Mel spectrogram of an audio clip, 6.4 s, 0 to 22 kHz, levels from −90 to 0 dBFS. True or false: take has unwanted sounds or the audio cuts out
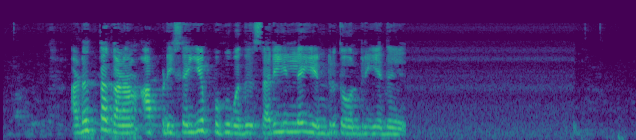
false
